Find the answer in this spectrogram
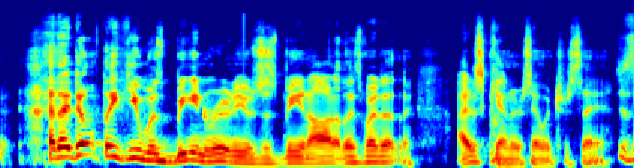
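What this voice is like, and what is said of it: Usual voice. Nothing is said of it.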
